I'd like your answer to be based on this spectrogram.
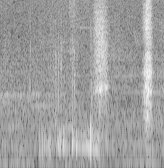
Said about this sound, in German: Dann gurrte die Taube in ihrem Käfig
